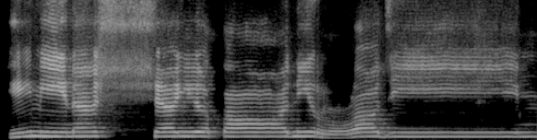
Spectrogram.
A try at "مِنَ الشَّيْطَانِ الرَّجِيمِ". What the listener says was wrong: Ya ya tafasinya belum kedengeran هي من هيمينش شيطاني الرجيم huruf tafasi itu كان suaranya tafasinya menyebar dalam mulut هيمينش jadi menyebar dalam mulut ya suaranya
